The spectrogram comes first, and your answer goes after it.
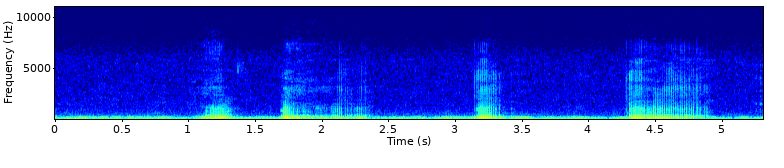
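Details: Domestic cat sleeping deeply and snoring: soft, low rasping breaths in four separate bursts, spaced about one to one and a half seconds apart, over a quiet steady background hum.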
